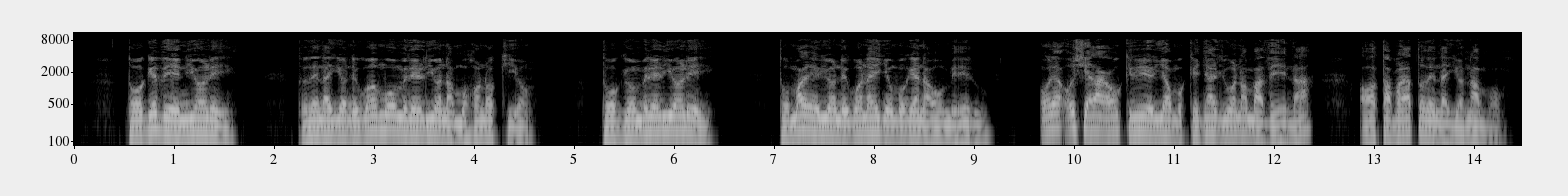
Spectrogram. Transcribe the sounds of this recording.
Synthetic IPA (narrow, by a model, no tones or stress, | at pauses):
toːɡeðeniɔɾe | toðenaɣiɔneɣwɔmomeɾeɾiɔnamoɦɔnɔkiɔ | toɡeomeɾeɾiɔɾe | tomaɣeɾiɔneɣwɔnaiɲomoɣeanaomeɾeɾu | oɾeaʔoɕiaɾaɣaokiɾeɾeɾiamokeɲaɾiwɔnamaðena | ɔtamoɾeatoðenaɣiɔnamɔ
